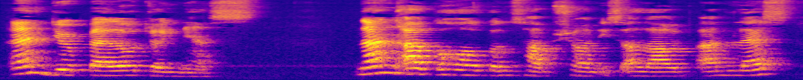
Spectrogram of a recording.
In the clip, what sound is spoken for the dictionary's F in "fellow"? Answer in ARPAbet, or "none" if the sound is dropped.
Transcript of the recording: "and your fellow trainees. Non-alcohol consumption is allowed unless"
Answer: P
